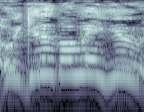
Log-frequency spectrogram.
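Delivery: loud, high-pitched mock yell; angry yell. Tough guy to the man he crashed into, mock angry yell. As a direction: act out a brute shoving past.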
